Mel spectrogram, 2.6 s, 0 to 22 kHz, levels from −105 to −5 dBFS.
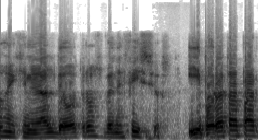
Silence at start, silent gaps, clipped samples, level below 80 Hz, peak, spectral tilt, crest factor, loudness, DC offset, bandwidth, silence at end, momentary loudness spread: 0 s; none; 5%; -40 dBFS; 0 dBFS; -6 dB/octave; 8 dB; -9 LUFS; under 0.1%; 14.5 kHz; 0 s; 7 LU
